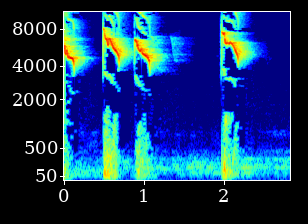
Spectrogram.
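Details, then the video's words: Male buxtoni white-eye, its song used to rouse other birds: four bright, shrill notes sliding downward, three in quick succession and one after a short pause. "Suara Bikin Pleci Ngalas Emosi Memancing Bunyi Pleci Bustomi Gacor Ampuh"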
